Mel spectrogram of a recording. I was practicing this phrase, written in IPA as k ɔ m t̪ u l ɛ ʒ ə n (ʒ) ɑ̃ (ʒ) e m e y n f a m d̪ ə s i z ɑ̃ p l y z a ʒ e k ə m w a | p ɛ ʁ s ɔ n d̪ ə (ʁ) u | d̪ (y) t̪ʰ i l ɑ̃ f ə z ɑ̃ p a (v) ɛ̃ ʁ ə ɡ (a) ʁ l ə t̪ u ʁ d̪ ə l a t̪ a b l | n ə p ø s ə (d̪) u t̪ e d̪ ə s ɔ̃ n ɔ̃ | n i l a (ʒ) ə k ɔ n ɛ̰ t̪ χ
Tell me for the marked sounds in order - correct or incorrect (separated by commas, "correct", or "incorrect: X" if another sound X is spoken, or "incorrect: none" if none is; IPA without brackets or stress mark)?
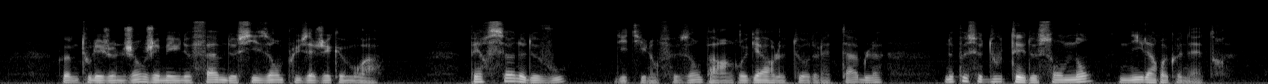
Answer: correct, correct, incorrect: v, incorrect: i, incorrect: ʁ, correct, correct, incorrect: ʁ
